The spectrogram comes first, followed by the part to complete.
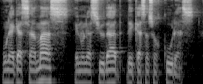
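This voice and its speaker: A man's voice: mid-range voice, fairly even intonation, normal speed. A man narrating a literary short story as an audiobook, in a scripted, dramatic storytelling style.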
